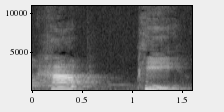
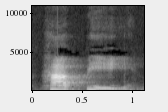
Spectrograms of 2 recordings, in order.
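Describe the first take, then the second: First: Hap-py split into two beats; hap, then py, with a break; sounding out. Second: Said in the usual way. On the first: Shown as a demonstration. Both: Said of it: "we could sound it out".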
